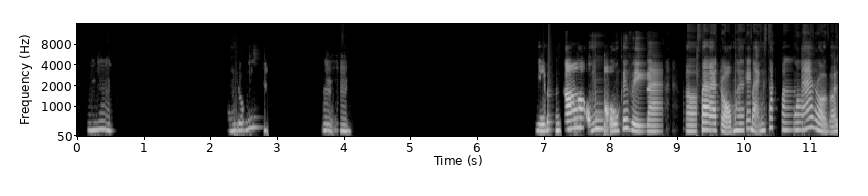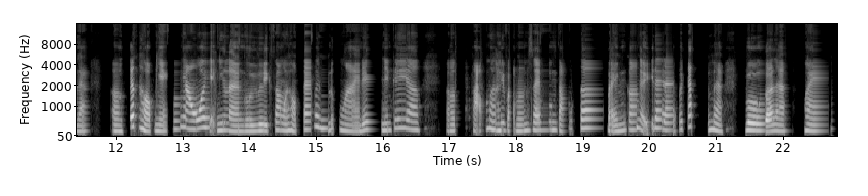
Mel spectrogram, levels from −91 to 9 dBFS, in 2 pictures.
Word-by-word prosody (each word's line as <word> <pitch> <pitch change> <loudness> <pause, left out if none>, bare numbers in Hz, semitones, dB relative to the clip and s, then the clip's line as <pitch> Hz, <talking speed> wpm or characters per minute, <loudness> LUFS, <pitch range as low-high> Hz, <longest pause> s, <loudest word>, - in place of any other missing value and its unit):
Ừm. 240 0 -4 1.7
Cũng 205 +2 -7
đúng, 275 +8 -7 0.9
ơ. 225 - -4
Ừm, 210 - -7
ừm. 200 -1 -3 2.8
Vậy 210 -1 0
bạn 245 -1 0
có 285 +5 +6
ủng 275 +3 +1
hộ 210 - +3
cái 285 +6 +1
việc 200 -7 +1
là, 190 -1 0 0.3
ờ, 195 -1 0
pha 235 +2 +5
trộn 170 -1 +3
hai 230 +1 +2
cái 275 - -5
bản 225 -2 0
sắc 315 +6 -4
văn 240 -1 -4
hóa 245 +6 0
rồi, 225 -7 +1
gọi 175 +2 -2
là, 190 +1 -2 0.3
ờ, 195 -1 -2
kết 340 0 +6
hợp 205 -9 +3
nhạc 200 -1 0
với 265 0 -8
nhau 270 -5 +3
á, 315 - +5
dạng - - -2
như 230 +1 0
là 195 -3 +2
người 195 +1 -1
Việt 200 -1 0
xong 245 -2 0
rồi 220 - +1
hợp 225 -3 0
tác 255 0 0
với 345 - +1
người 280 -1 -1
nước 240 - -6
ngoài 210 -5 -1
để 250 +3 -2
những 230 +1 -1
cái, 295 +3 -3
a, 250 -2 0 0.4
ờ, 200 +2 -4
tác 205 0 -33
phẩm - - -2
mà 280 -2 +1
hy 230 0 0
vọng 205 -3 -6
mà 200 0 -1
nó 220 - 0
sẽ 235 0 +1
vươn 245 +1 -5
tầm 205 -4 -3
quốc 270 - -19
tế. 295 0 +1
Bạn 200 +5 0
có 250 0 -2
nghĩ 305 - -1
đây 295 -2 -1
là 235 -1 +2
một - - -10
cái 255 - -6
cách 350 +5 0 0.2
để 250 - 0
mà 225 -5 +2 0.3
vừa, 230 -2 +7
gọi 185 +1 +7
là, 200 -1 -1 0.2
hòa 200 -2 -2
230 Hz, 200 wpm, -21 LUFS, 205-260 Hz, 2.8 s, vừa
